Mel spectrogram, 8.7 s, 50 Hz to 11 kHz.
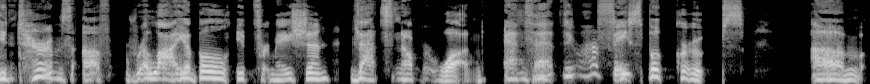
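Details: Woman in her mid-60s with neurological (basal ganglia) spasmodic dysphonia plus essential tremor, especially affecting vowels, treated with Botox injections to the vocal cords; spasmodic dysphonia.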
